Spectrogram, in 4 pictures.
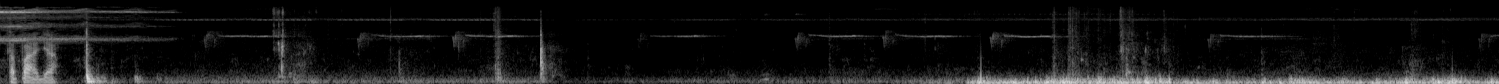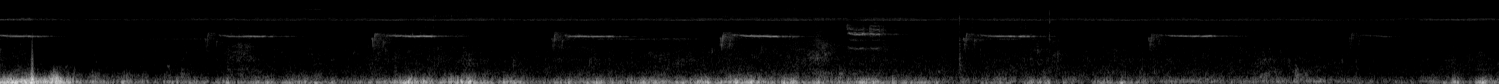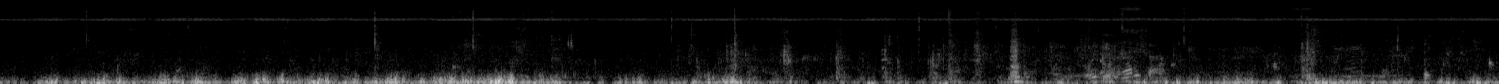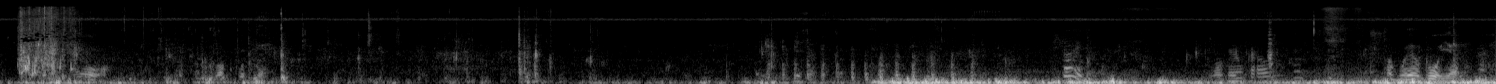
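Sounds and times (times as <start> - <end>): short high chirps: 0.0 - 2.8
wind buffeting microphone: 9.3 - 28.5, 29.1 - 59.9.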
